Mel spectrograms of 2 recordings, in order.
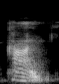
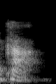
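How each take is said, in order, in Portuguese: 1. A sílaba termina em ditongo ai. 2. A sílaba termina em vogal simples a. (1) "é cai" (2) "não é cá"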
